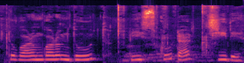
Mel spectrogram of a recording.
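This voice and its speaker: A woman's voice: a little high, fairly even intonation, measured pace, a crowd in the background. A young woman, a mother, chatting through her day on a home vlog and explaining each step to viewers. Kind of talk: casual home vlog narration.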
